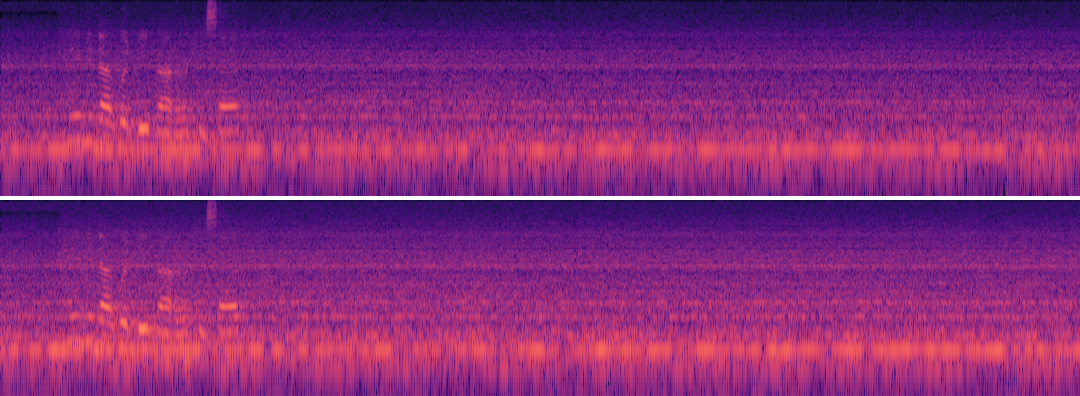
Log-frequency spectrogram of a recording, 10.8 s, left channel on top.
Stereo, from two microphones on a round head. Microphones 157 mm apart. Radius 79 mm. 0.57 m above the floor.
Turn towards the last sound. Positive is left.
turn(degrees=10)  # may be behind; listen again after turning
